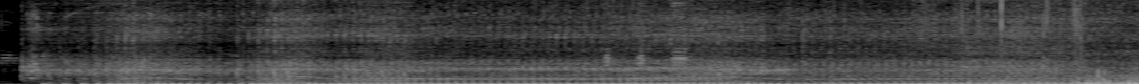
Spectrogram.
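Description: Cruiser motorcycle's engine running steadily under way on a road, heard from the rider's seat.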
